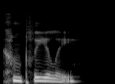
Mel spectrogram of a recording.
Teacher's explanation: completely often loses a little of its middle syllable coming out more like completely.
